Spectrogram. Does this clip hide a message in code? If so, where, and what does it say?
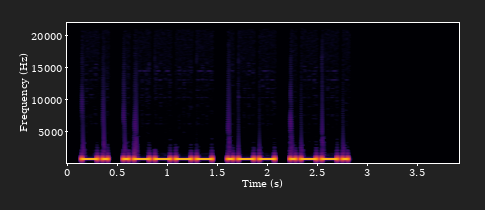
Yes: Morse code from 0.2 to 2.8 s, heard as a keyed tone, about 22 wpm, 700 Hz. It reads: N1WP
